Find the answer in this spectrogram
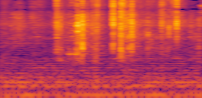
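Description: Plastic food packaging crinkling as grocery items in a shopping trolley are handled, in quick irregular rustles starting about half a second in, over a low steady hum.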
